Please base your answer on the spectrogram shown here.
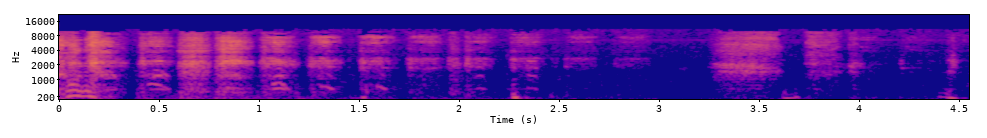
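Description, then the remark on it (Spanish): A young man crying helplessly in darkness, with a string of ragged, gasping sobs and shaky breaths coming in uneven bursts, fairly loud and with no talking. “La oscuridad vuelve a tomarlo todo mientras el joven comienza a llorar impotente ante su situación.”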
